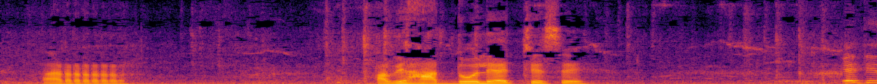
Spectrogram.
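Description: Domestic pigeons cooing, with a short voiced call near the start and a few spoken words about two seconds in.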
